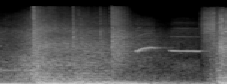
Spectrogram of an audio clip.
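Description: Trailer sound design: deep booming hits, then a high whistle near the end that slides up briefly and then holds steady.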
